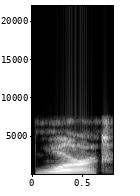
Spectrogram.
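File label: "wrg", Proto-Indo-European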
